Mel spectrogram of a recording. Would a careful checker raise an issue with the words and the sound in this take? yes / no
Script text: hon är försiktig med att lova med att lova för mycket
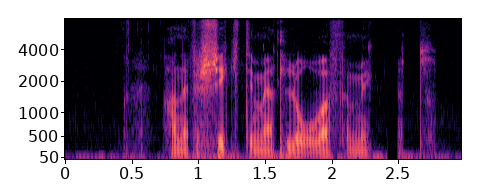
yes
